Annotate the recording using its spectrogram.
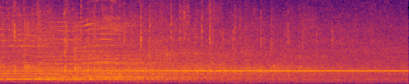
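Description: Audience applause with a little cheering, dying away gradually. A held tone sounds over it for the first two seconds, and a faint thin high tone runs throughout.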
